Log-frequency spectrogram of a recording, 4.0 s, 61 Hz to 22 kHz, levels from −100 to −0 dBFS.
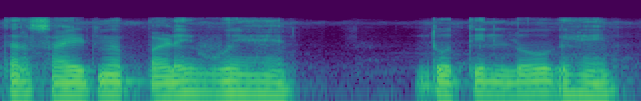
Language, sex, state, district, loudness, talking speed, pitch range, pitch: Hindi, female, Chhattisgarh, Bastar, -31 LUFS, 135 wpm, 90-100 Hz, 95 Hz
